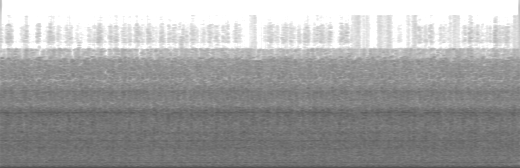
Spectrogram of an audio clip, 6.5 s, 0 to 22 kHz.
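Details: 2009 Hemi 1500 TRX4 auction truck, first start after months of rebuilding: deep, steady rumble holding even idle, no knocks, misses or hunting while warming up, no longer jerking around like before; normal idle.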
